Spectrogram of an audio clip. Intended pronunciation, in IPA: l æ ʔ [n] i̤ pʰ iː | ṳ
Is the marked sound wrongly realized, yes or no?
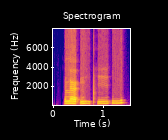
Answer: no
